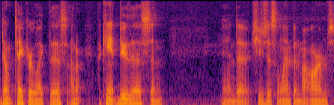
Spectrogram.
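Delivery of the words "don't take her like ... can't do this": desperate screamed pleading. A father retells screaming at god while holding her limp; retelling a desperate scream. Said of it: "I'm screaming at God".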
